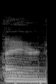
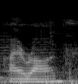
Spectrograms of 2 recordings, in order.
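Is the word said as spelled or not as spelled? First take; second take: not as spelled; as spelled. First: The word is said unlike its spelling. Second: The word is said just as spelled. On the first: The speaker calls it right. "it's called iron" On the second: The speaker calls it wrong. "and not iron"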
